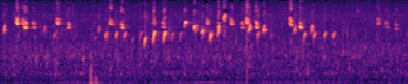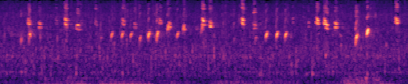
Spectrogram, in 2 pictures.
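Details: Lively goldfinch song of dense twittering phrases, rapid chirps and short buzzy trills, with a couple of brief clicks and a soft low murmur underneath.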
